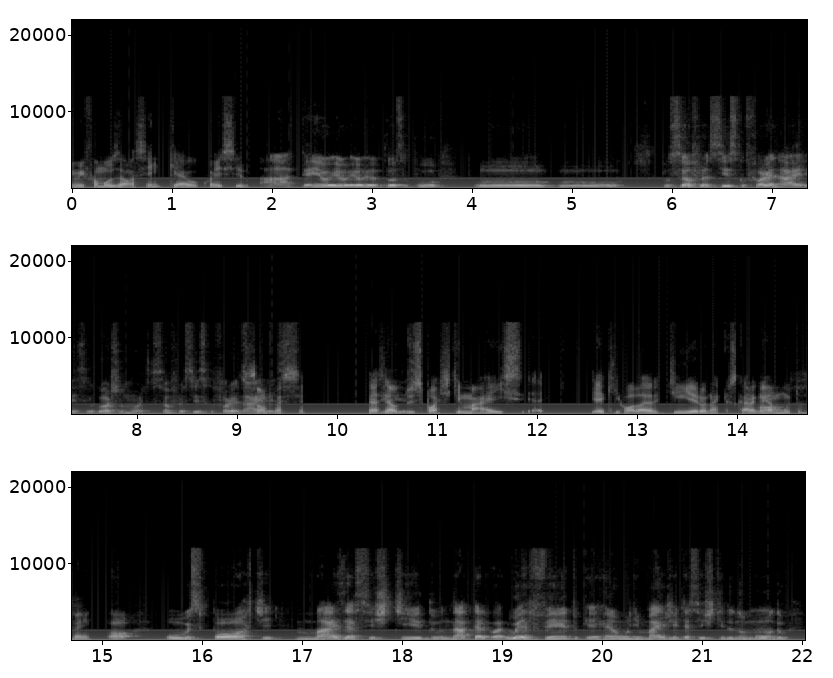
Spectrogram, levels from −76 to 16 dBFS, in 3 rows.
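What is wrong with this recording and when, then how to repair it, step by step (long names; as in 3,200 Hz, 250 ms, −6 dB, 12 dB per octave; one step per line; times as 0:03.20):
mains buzz 50 Hz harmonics 26 −30 dBFS
surface crackle 33 per second −32 dBFS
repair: click removal
hum removal 50 Hz, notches 26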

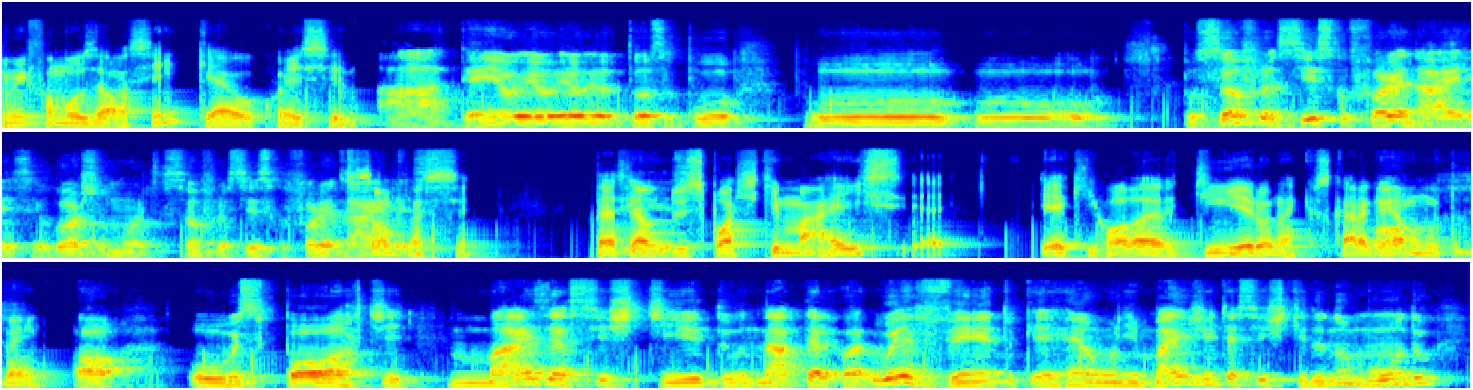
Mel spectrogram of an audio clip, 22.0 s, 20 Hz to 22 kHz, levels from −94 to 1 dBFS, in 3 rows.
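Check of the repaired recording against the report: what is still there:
none of them is left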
